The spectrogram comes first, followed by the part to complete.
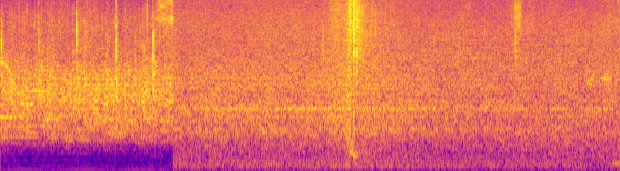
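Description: Crowd applause and outdoor hiss, then after a cut a single sharp crack of a golf club striking the ball about three and a half seconds in.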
